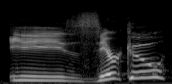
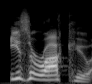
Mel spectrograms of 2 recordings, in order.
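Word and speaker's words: Ezeiruaku: against Penn State Donovan eiru I I've been trying to get this pronunciation right all day isaku I think is the proper pronunciation got to go through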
